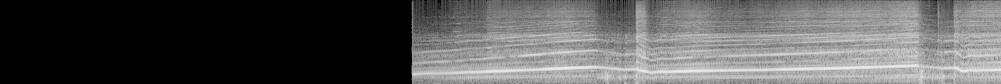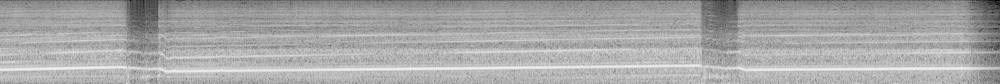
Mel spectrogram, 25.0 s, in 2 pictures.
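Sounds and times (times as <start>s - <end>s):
car engine accelerating hard: 5.2s - 25.0s.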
